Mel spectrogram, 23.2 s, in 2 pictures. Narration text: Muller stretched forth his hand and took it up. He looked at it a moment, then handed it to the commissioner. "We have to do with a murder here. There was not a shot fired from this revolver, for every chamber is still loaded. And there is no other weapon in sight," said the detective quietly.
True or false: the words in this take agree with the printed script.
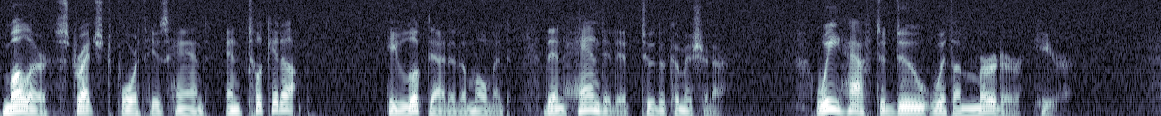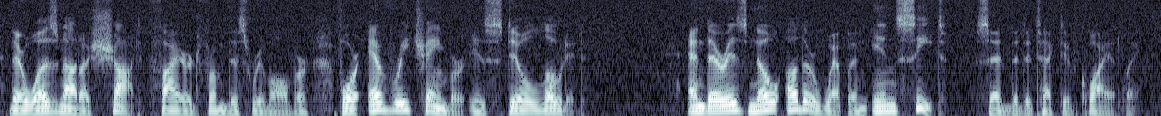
false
